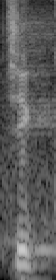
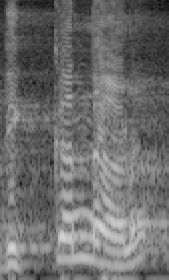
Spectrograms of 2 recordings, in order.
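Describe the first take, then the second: First: The word begins with a ch sound. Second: The word begins with a d sound. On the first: The speaker calls it wrong. "ചിക്കു അല്ല" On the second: The speaker calls it right. "ദിക്കെന്നാണ് ഉച്ചരിക്കുന്നത്"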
